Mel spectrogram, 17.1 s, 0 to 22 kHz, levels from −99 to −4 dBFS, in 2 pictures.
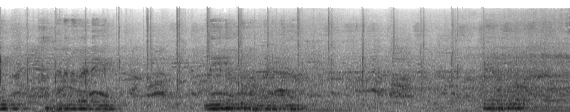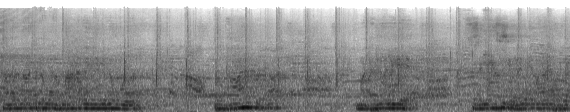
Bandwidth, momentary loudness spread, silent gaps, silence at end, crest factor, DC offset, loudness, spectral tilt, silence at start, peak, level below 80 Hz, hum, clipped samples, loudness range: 15.5 kHz; 11 LU; none; 0 s; 18 dB; under 0.1%; -22 LUFS; -6.5 dB/octave; 0 s; -4 dBFS; -42 dBFS; none; under 0.1%; 4 LU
